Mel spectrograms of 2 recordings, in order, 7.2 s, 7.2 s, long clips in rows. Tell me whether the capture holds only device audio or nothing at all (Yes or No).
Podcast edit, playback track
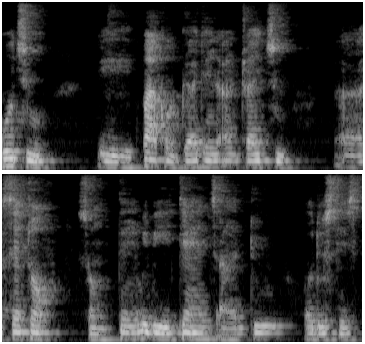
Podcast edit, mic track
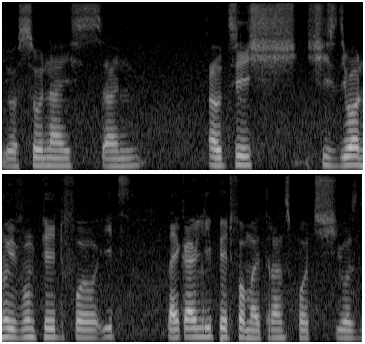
No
